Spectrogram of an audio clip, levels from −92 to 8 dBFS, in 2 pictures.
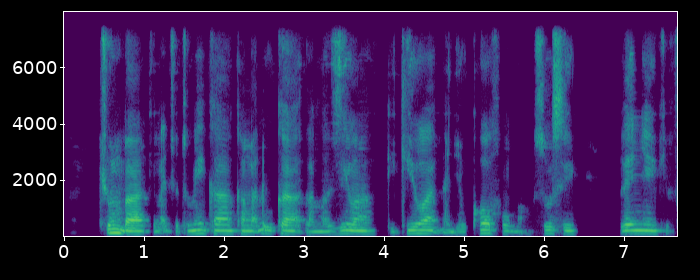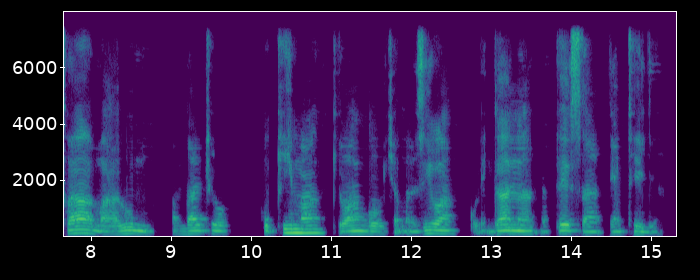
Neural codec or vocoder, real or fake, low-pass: codec, 44.1 kHz, 3.4 kbps, Pupu-Codec; fake; 7.2 kHz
